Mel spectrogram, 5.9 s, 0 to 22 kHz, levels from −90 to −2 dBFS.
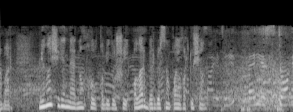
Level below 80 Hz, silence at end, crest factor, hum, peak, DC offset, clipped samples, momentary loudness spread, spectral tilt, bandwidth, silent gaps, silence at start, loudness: -50 dBFS; 0 s; 16 dB; none; -8 dBFS; under 0.1%; under 0.1%; 11 LU; -5 dB/octave; 8.8 kHz; none; 0 s; -24 LUFS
